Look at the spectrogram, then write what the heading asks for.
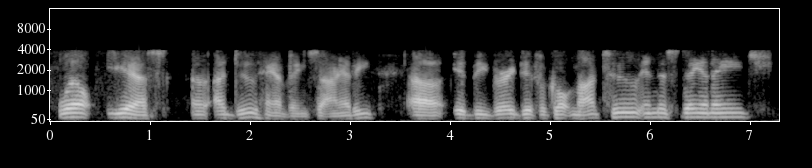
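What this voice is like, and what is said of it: Subtle rolling accent, peaceful tone. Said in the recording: “beautiful kind of rolling, subtle accent ... sounds like you're full of peace”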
